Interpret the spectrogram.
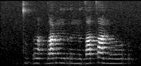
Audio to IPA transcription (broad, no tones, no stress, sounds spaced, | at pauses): tʷ ɨ ʔ ɦ õ ʔ dˤ u ɡ ũ r o n ɾ u d u tˤ o n ɦ o ʔ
